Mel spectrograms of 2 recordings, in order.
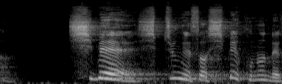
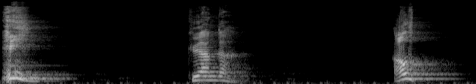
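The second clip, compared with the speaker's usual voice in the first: acted blow-up, each phrase thrown out; mock temper tantrum; 2 semitones higher, 12 dB louder, much slower than usual. Pastor losing temper before the congregation, mock tantrum. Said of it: "목사님이 성질을 내?".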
